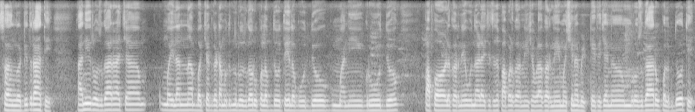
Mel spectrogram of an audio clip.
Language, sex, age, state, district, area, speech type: Marathi, male, 30-45, Maharashtra, Amravati, rural, spontaneous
